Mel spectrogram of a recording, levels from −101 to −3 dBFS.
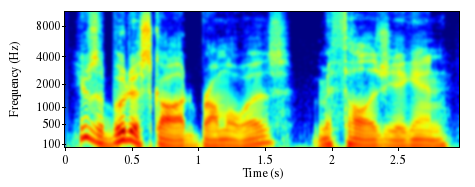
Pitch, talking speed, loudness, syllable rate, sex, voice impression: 105 Hz, 180 wpm, -19 LUFS, 5.6 syllables/s, male, masculine, adult-like, slightly halting, slightly refreshing, slightly wild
